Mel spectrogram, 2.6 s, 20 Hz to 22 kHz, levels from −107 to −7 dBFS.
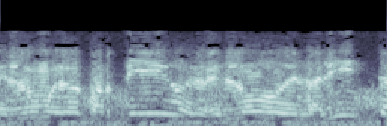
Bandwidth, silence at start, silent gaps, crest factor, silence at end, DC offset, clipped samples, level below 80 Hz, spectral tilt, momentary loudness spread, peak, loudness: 8 kHz; 0 s; none; 14 dB; 0 s; under 0.1%; under 0.1%; -48 dBFS; -3 dB/octave; 1 LU; -6 dBFS; -19 LUFS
